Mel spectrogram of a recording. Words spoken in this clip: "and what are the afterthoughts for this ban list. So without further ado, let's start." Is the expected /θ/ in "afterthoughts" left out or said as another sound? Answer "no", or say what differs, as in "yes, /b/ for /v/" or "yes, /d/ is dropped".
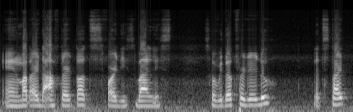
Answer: yes, /t/ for /θ/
